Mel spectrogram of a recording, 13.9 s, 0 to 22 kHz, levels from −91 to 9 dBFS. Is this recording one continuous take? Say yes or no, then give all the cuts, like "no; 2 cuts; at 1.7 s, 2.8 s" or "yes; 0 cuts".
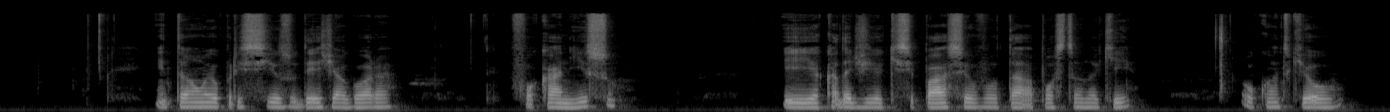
yes; 0 cuts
